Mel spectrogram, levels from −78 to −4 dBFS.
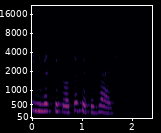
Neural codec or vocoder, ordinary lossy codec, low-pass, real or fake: codec, 16 kHz, 16 kbps, FunCodec, trained on Chinese and English, 50 frames a second; AAC, 32 kbps; 3.6 kHz; fake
